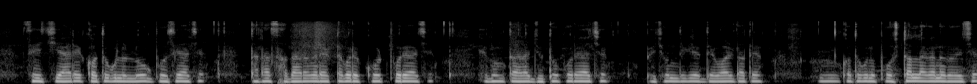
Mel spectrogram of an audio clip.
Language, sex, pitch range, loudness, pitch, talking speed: Bengali, male, 140-145 Hz, -27 LUFS, 145 Hz, 195 wpm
